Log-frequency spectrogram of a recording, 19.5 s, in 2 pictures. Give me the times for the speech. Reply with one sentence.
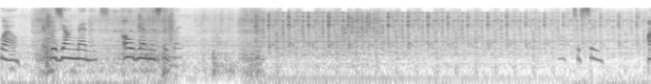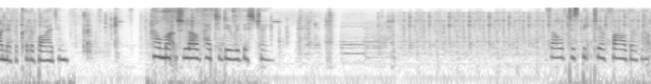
The speech can be heard from 0.0 to 2.8 s, from 8.3 to 10.9 s, from 11.9 to 13.8 s and from 18.0 to 19.5 s.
